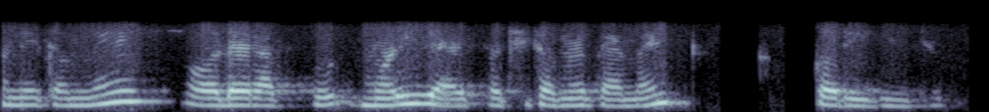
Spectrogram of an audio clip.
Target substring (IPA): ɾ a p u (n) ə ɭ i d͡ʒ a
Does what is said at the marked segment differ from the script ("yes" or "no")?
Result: yes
